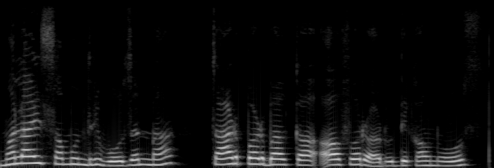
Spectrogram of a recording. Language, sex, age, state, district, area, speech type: Nepali, female, 30-45, West Bengal, Darjeeling, rural, read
